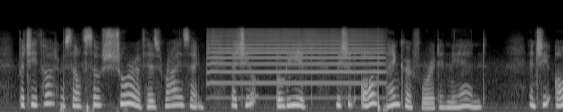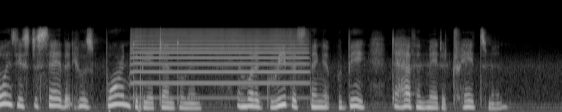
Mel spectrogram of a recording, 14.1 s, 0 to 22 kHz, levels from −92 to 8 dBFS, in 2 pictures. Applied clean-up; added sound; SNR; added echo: none; Trumpet; 9 dB; none.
